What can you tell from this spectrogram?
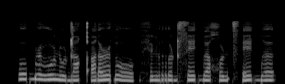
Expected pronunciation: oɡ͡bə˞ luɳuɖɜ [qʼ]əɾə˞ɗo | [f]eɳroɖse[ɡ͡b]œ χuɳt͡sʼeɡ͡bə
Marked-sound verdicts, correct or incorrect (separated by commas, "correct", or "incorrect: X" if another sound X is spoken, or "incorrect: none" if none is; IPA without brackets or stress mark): correct, incorrect: h, correct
